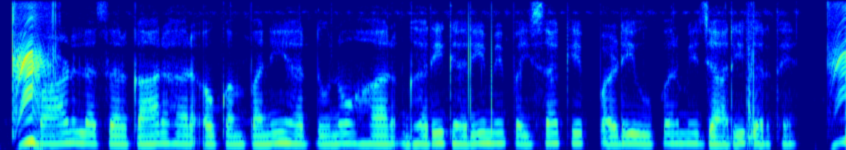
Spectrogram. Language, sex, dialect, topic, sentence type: Chhattisgarhi, female, Northern/Bhandar, banking, statement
